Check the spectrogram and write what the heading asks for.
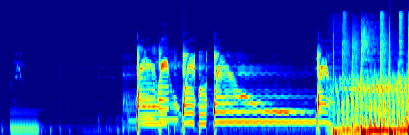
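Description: Electric guitar played through a filter effects pedal: a brief quiet low note, then after a pause a few plucked notes and a held note with a wavering pitch. From about six and a half seconds a louder, dense, distorted passage takes over.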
